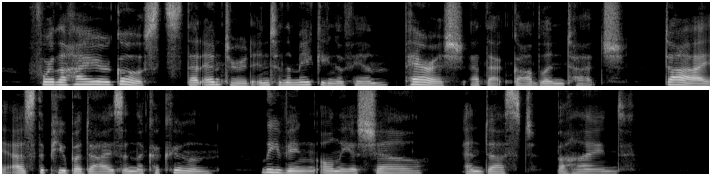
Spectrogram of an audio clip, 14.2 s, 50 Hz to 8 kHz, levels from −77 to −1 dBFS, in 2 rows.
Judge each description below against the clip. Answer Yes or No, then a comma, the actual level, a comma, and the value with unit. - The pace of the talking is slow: Yes, slow, 130 wpm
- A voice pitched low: No, medium, 185 Hz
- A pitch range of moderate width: Yes, average, 4.4 semitones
